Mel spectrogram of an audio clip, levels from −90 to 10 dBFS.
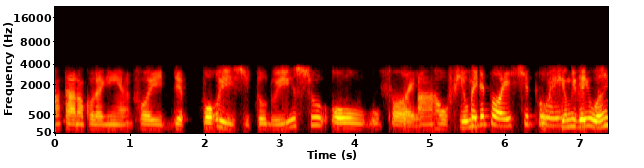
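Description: Throughout, plainly audible G.729 codec damage makes the speech rough and synthetic. It points to an 8 kbit/s stream. The band runs from 300 Hz to 3.6 kHz.

At 2.07 s and 5.01 s, VoIP packet loss is concealed by the speech codec. The first gap is 60 ms, the second 30 ms. The decoder stretches the last sound into a fading buzzy tone or coloured noise. The speech stays weak until 2.24 s and 5.16 s.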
